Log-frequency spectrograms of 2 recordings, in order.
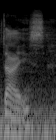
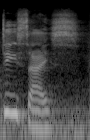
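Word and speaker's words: DCISE: collaborative information sharing environment pronounced dice not decice I really hate when people say desise in June of 2008 as a contractor I became a civilian in April of 2019.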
